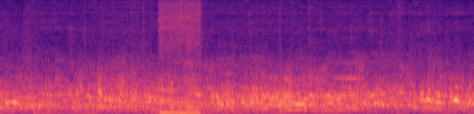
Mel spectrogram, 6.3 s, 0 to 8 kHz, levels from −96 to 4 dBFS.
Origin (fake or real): fake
